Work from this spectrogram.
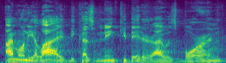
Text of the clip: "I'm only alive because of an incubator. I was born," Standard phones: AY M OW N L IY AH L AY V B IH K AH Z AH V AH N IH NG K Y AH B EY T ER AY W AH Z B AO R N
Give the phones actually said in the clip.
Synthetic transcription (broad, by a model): AY M OW N L IY AH L AY V B IH K AH Z AH V AH N IH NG K Y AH B EY T ER AY W AH Z B AO R N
